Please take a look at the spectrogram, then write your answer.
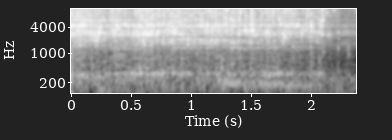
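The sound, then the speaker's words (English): A steady stream of water pours into a bucket, filling it, a continuous bright splashing rush that fades slightly near the end. No one speaks. “So, you know, you just get the bucket out and you just fill it up.”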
